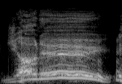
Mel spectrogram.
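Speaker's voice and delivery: loud angry shout of a name through a laugh; mock furious dad yell, laughing. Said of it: "fury in his voice".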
